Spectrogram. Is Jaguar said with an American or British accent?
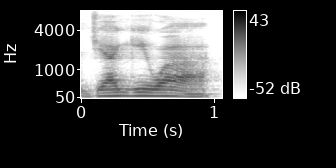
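British. It is said with a British pronunciation.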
